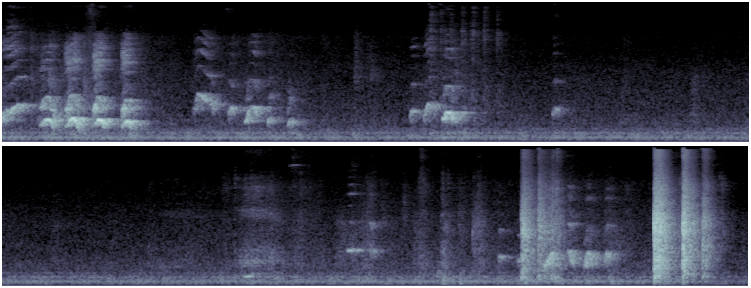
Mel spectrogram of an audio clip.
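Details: A female German Shepherd pup, five weeks old with a purple collar and out of Witch von Wendelin by Ibon Jipo-Me, lets out clustered whimpering whines early on, then sparse calls among quiet gaps, ending with a few loud broadband clatters.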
